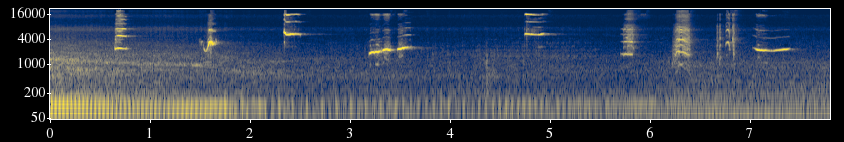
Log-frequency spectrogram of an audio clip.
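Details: Black Oriental magpie-robin with a 'batuk' competition song: sparse high whistles and sharp ticking notes spaced irregularly. Some notes are clear upslurred whistles and others are clipped chips, with a faint low hum beneath.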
